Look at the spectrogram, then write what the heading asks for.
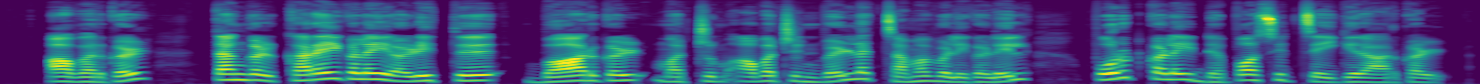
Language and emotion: Tamil, neutral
